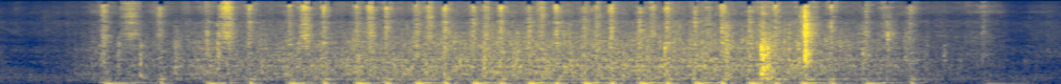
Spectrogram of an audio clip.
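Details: Norman engine after carb clean, good spark, fuel line reconnected and petrol primed: steady starter chugging about three or four a second, never fires; cranks but won't start, cause not confirmed.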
